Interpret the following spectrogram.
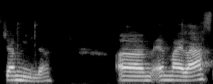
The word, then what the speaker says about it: Yamile: you're from so um my name is jameelah that's how you pronounce it it's usually the first question people have that know me from online how do you pronounce your name and it's jameelah and my last name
